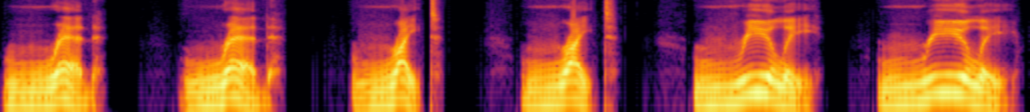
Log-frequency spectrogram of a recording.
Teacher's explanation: In many languages, R sounds different. In English, your tongue goes back. It doesn't touch anything.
